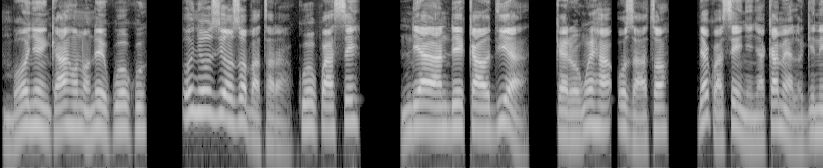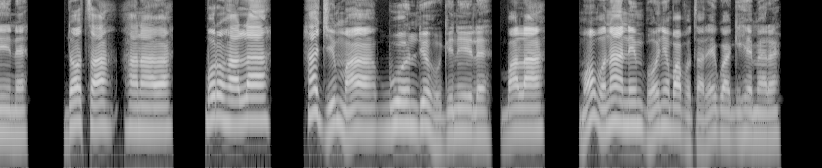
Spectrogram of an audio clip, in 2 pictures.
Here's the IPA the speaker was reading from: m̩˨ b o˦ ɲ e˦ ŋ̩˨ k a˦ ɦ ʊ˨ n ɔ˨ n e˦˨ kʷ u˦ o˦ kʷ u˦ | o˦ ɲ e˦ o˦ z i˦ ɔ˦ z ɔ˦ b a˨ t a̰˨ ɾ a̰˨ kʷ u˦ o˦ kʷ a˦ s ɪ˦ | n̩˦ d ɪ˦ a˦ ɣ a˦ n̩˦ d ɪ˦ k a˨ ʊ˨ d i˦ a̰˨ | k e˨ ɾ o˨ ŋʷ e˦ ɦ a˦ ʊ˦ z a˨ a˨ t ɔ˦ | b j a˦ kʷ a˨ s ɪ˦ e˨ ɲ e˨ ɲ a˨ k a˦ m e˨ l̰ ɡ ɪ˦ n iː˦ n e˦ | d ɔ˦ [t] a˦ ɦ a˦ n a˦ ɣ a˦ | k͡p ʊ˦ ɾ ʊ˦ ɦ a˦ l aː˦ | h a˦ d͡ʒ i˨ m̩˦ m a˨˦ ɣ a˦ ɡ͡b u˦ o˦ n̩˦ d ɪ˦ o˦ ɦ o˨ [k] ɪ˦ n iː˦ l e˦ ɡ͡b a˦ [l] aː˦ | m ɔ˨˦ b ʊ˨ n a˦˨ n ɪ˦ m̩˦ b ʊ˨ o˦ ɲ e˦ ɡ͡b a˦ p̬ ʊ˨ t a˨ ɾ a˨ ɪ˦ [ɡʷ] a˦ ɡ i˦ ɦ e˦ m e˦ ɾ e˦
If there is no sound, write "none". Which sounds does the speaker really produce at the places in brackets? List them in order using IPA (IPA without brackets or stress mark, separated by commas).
t, ɡ, l, ɡʷ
